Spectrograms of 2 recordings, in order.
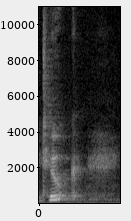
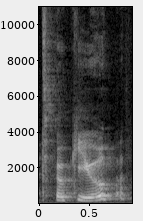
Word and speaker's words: toque: a beanie is a toque. And the way it's spelled is T-O-Q-U-E. If I wouldn't have known what that was prior to this, I would be calling it like a Tokyo or something.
